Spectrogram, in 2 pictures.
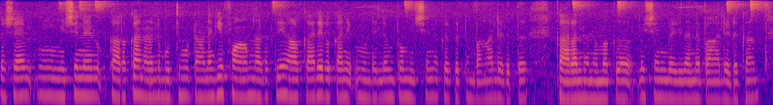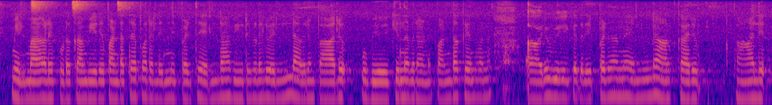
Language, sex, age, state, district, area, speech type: Malayalam, female, 45-60, Kerala, Alappuzha, rural, spontaneous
